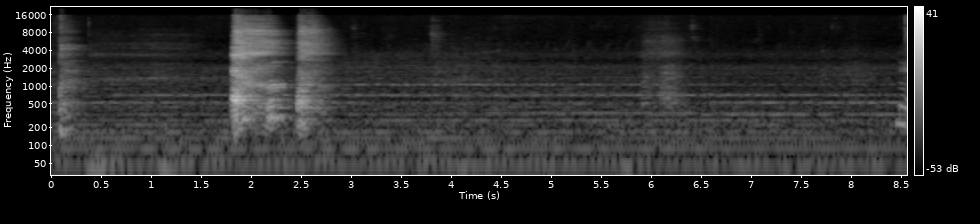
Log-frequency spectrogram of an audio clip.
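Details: Woman sick with a runny nose, knitting: two short harsh throat-clearing coughs over a quiet humming background.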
